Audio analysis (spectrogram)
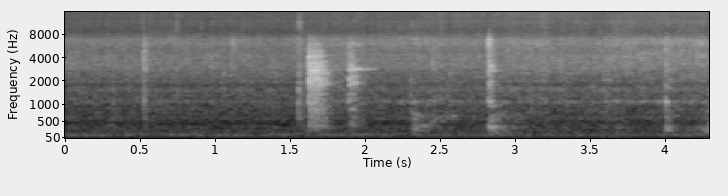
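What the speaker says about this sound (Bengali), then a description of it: "দু চারটে রসুনের কোয়া ছিল মা সেটা অ্যাড করে দিলেন আর কি এইভাবে একটু সতে করে নিতে হবে ভেজিটেবলসগুলো" Mixed vegetables with a few garlic cloves sizzle in a pan as they are sautéed for penne pasta, with a steady soft hiss broken by several sharp scrapes and clinks of stirring.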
